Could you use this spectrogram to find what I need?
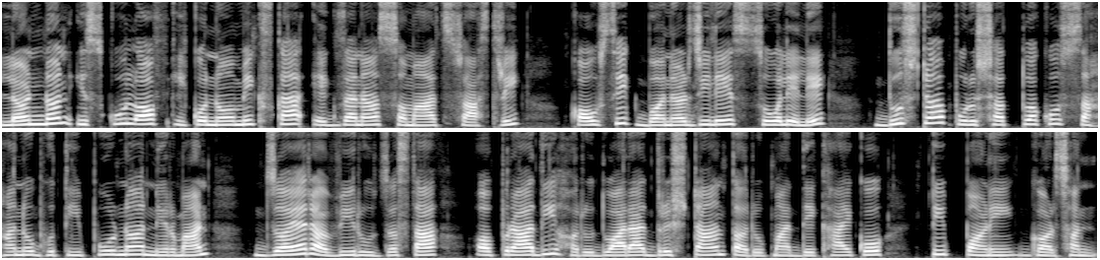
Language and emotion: Nepali, neutral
